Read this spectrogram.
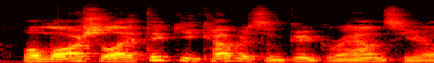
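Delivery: ordinary talk, nothing marked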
